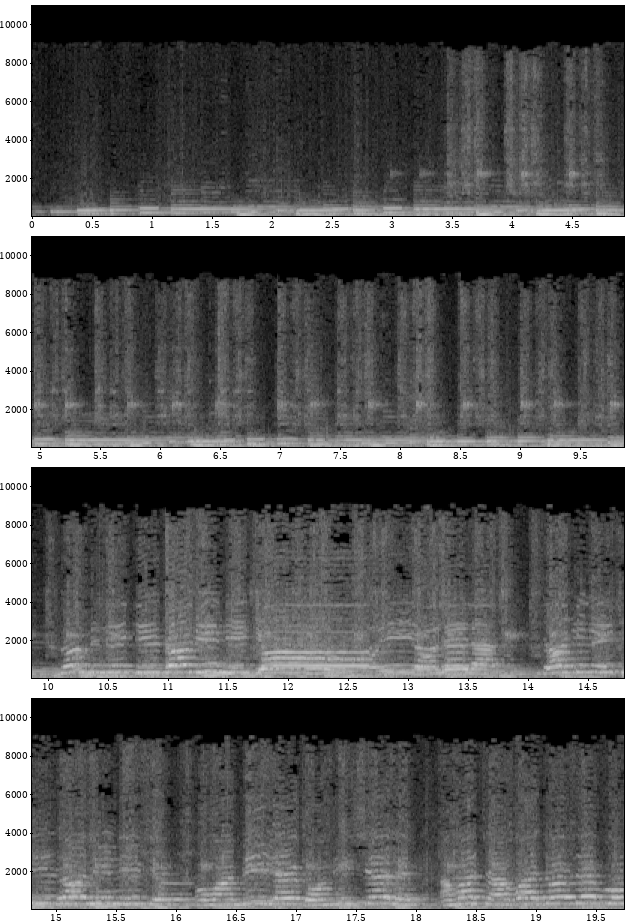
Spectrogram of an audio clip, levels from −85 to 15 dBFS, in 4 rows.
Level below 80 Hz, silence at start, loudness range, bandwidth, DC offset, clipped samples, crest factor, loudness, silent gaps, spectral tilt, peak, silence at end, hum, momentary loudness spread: -36 dBFS; 0 s; 7 LU; 9.6 kHz; under 0.1%; under 0.1%; 16 dB; -17 LUFS; none; -6 dB/octave; 0 dBFS; 0 s; none; 10 LU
